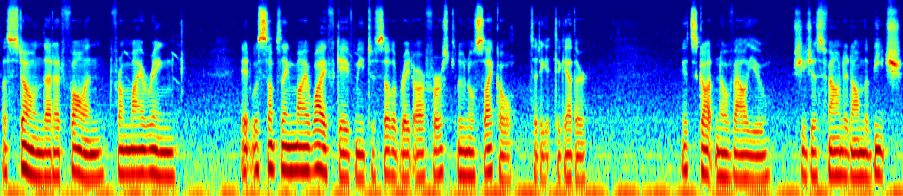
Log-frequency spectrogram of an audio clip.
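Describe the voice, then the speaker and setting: A grieving, restless soul from a video game, read by a man in a low voice. He speaks earnestly and mournfully as a lost husband, with faint noise behind. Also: little pitch movement, unhurried, fairly bright tone.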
